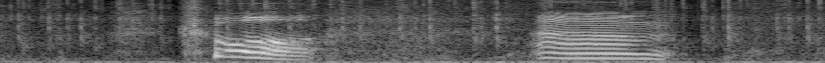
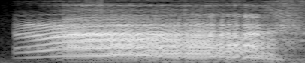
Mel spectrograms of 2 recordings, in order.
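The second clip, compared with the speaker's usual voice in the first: frustrated groan; 13 dB louder than usual. Real, not acted. Failed the mechanic, frustrated.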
